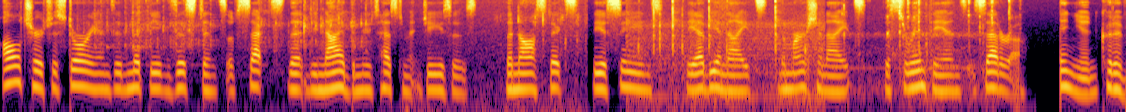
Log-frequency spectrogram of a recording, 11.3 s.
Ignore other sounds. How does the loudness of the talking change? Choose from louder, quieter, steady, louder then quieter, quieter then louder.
steady.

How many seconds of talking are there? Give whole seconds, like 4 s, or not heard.
11 s.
